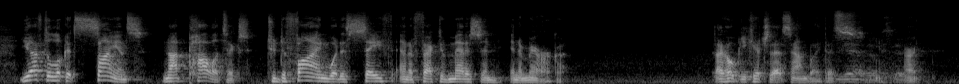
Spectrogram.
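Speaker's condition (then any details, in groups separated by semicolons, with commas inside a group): No condition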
